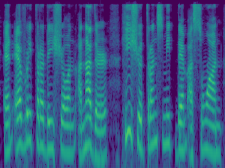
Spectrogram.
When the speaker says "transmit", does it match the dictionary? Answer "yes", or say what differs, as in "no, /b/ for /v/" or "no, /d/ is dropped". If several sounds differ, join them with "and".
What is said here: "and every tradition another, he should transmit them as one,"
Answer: no, /s/ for /z/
